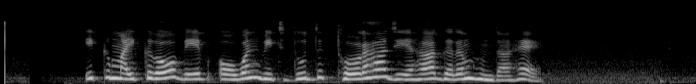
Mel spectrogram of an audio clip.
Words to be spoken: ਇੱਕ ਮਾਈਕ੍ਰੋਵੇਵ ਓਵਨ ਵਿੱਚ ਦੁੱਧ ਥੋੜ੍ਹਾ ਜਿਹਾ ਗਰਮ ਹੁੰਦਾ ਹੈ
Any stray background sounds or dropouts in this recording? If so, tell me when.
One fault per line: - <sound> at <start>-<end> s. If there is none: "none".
none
